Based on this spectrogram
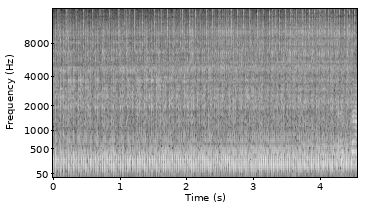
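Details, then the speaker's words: Old Stihl leaf blower at full throttle after carburetor cleaning and tuning for a stalling problem: loud, even high-revving buzz that holds steady without surging or fluctuating. "better that sounds better it's not fluctuating at high end"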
